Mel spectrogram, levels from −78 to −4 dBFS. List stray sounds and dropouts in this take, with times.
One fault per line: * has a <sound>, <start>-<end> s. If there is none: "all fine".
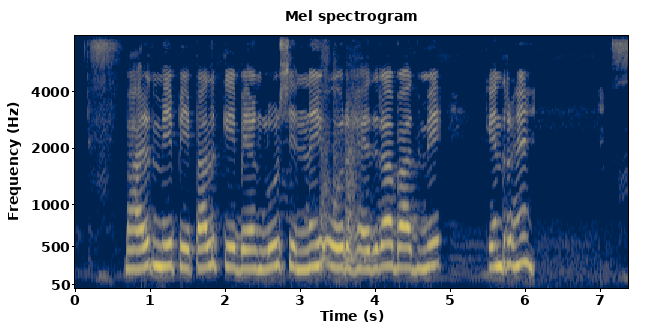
all fine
